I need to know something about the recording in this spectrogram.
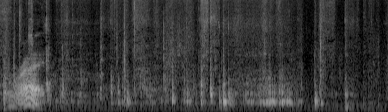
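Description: Foam packing squeaks and rubs as it is handled.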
